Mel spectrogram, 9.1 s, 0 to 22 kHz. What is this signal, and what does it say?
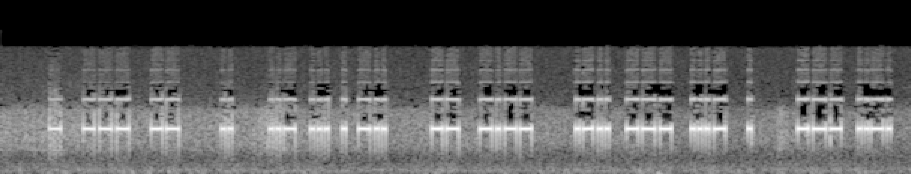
Morse code, heard as a keyed tone, about 31 wpm, spaced as for 26 wpm, 1050 Hz. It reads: TOM I USED MY LOVE OF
